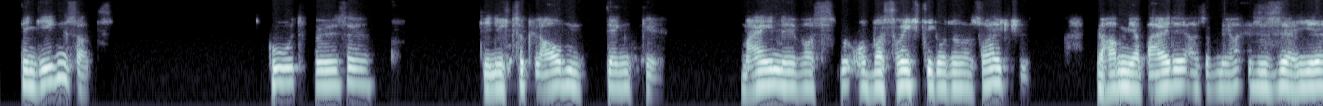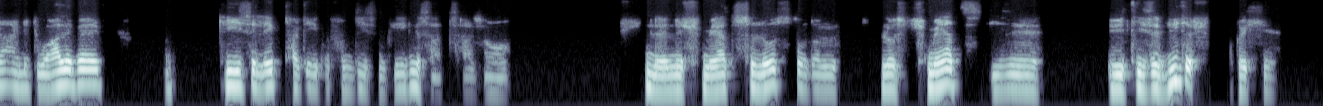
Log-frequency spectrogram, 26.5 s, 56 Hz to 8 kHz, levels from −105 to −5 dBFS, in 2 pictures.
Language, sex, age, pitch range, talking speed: German, male, 50-69, 125-150 Hz, 100 wpm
